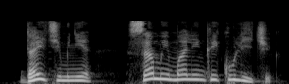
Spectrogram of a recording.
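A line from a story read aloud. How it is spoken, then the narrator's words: Timid. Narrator (Russian): робко проговорил Митя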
